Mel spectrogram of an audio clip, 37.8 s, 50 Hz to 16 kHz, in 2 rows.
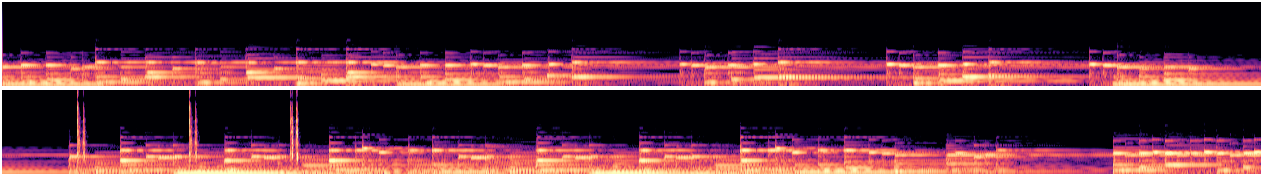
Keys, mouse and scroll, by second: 5.2-28.3 drag, 29.3-37.7 drag.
